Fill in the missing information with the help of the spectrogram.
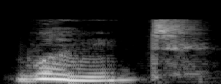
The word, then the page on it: won't: British English; slow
